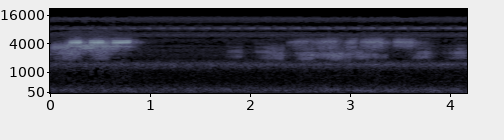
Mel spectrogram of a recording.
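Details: Frogs singing in a chorus in the jungle of Bali, Indonesia: a bright high trilled burst of pulsed notes near the start, then softer overlapping croaking calls, with a steady high insect whine throughout.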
